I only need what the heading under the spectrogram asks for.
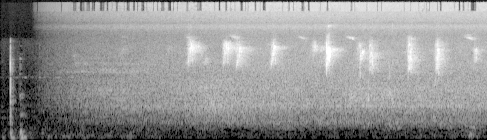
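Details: House Martin calling: a string of short, dry, high chirrupy notes, roughly two to three per second, over a steady hiss of background noise.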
